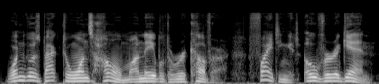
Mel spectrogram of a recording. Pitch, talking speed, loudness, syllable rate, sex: 135 Hz, 205 wpm, -17 LUFS, 6.5 syllables/s, male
